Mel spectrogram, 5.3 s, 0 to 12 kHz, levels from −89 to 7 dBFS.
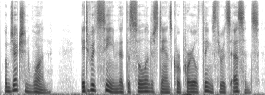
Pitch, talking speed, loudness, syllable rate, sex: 120 Hz, 160 wpm, -18 LUFS, 5.2 syllables/s, male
